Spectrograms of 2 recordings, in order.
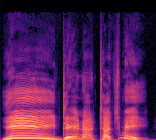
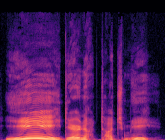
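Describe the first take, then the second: First: High, slow, loud witch's shriek; old witch screaming at the king; furious shriek. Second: Put-on old witch daring the king to touch her; defiant old hag. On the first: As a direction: shriek it in terror and rage. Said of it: "she shrieked in terror and fury". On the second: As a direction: warn him off like a cornered witch. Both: A narrator's reading.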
